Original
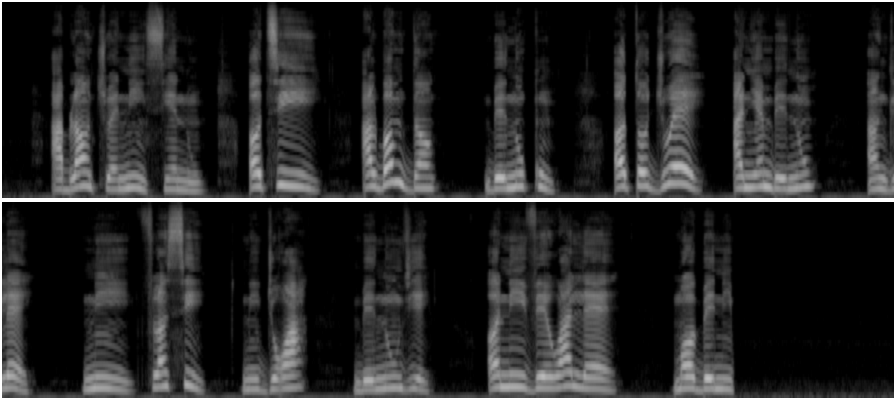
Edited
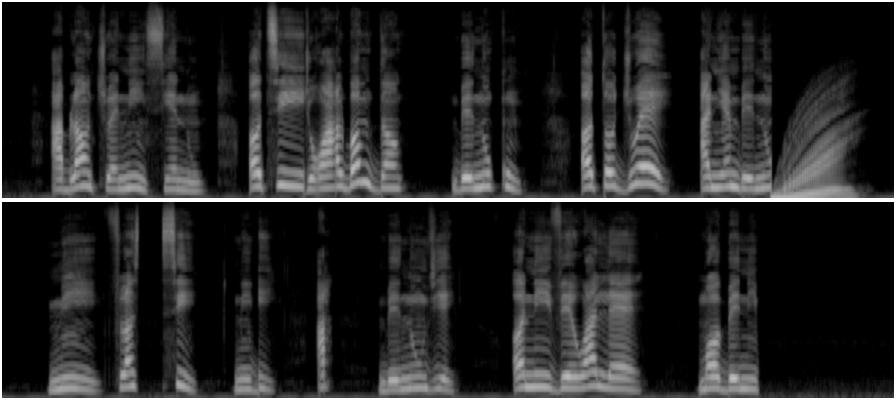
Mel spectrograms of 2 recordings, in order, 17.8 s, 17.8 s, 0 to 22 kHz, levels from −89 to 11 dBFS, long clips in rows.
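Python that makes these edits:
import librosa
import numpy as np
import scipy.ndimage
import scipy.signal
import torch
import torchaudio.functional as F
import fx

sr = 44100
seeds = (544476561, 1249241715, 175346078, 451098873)

y = fx.edit(x, sr, fx.swap(start_s=3.02, length_s=0.65, other_s=11.57, other_length_s=0.32),
    fx.tape_start(start_s=8.02, length_s=1.94),
    fx.insert_room_tone(at_s=10.61, length_s=0.25), tone=tone)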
